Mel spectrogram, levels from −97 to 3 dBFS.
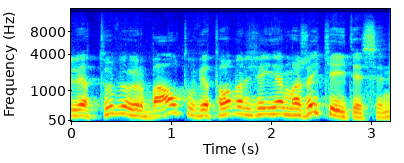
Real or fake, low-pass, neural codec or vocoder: fake; 14.4 kHz; vocoder, 44.1 kHz, 128 mel bands every 512 samples, BigVGAN v2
